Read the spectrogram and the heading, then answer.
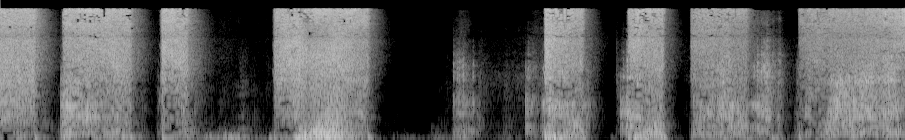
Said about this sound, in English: What I do now is I take air, pressured air, and actually dust it off a little bit.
